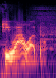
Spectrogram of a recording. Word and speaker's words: Puyallup: large city named that it you pronounce it Puyallup but everyone who comes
